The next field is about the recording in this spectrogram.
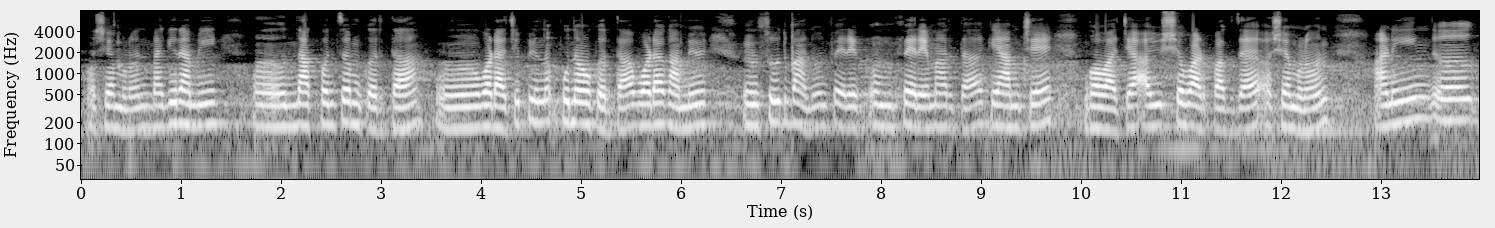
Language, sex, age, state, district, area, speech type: Goan Konkani, female, 30-45, Goa, Tiswadi, rural, spontaneous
